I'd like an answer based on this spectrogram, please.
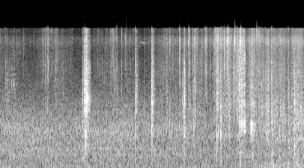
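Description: Dry grass and twigs crunching and crackling as they are handled, with a sharp snap about two seconds in and a denser run of crunching and snapping in the second half.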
